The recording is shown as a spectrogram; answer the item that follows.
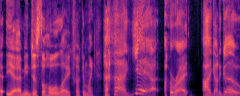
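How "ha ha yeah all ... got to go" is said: very high, slow, drawn-out improv-performer voice. Retelling a bad improv show, imitating an improv performer. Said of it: "that was your impression of a person doing improv?".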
